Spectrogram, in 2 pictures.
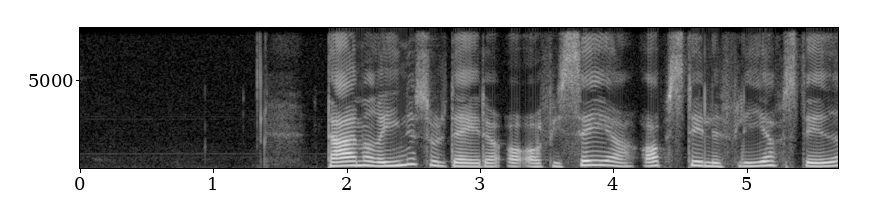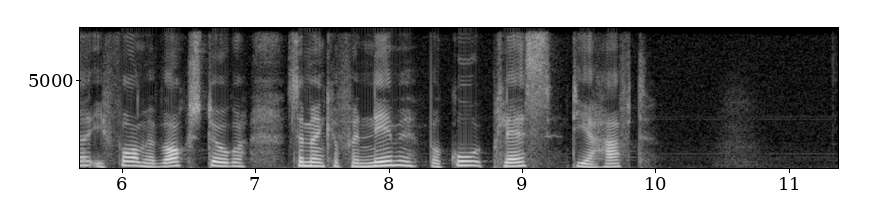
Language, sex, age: Danish, female, 48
